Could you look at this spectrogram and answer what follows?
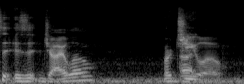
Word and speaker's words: giallo: pronounce it is it jello or jello I always say giallo Jia whoa but I think the the ELLs are wise so it's like GI o or some but I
